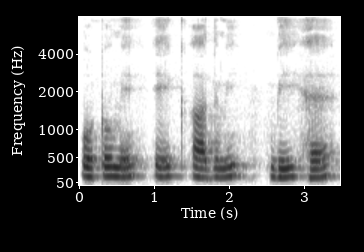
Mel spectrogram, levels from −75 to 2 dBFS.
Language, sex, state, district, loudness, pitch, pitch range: Hindi, male, Uttar Pradesh, Saharanpur, -17 LUFS, 165 Hz, 155-170 Hz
